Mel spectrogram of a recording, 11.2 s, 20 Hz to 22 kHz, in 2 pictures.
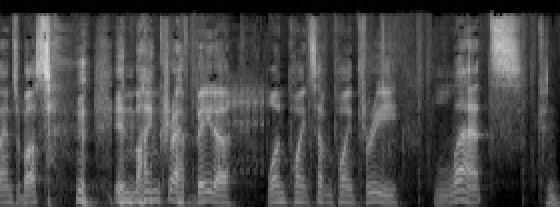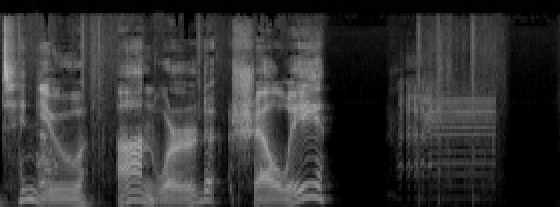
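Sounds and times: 
speech: 0.0s - 9.0s
laughter: 0.4s - 2.0s
sheep bleating in a video game: 2.1s - 2.8s, 5.9s - 6.4s, 9.5s - 10.7s.

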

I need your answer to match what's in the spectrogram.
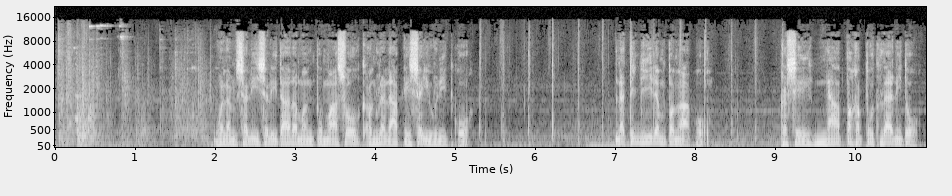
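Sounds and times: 
living-room door opening thunk: 0.0s - 2.0s
speech: 2.0s - 5.4s, 7.0s - 8.3s, 9.1s - 10.8s.

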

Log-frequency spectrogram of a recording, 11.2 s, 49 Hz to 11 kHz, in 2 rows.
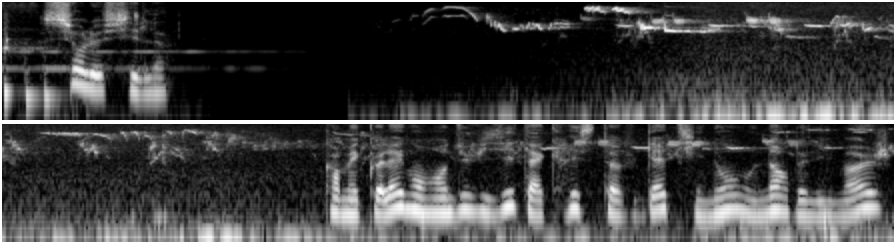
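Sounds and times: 
speech: 0.3s - 1.2s, 7.6s - 11.1s
several birds singing and chirping in a spring garden: 2.3s - 11.1s.

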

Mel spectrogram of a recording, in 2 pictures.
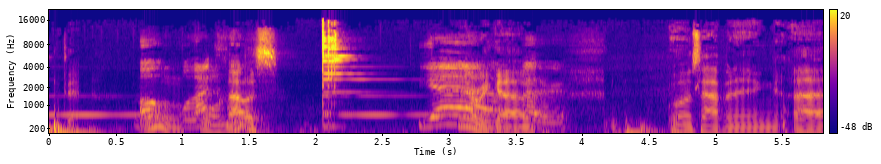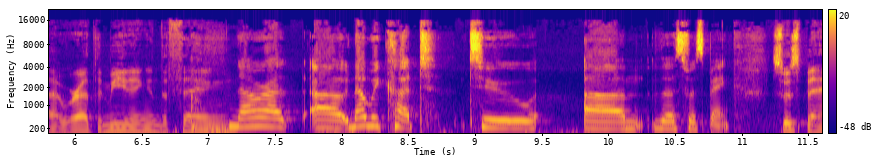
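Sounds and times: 
two glasses clinking together in a toast: 0.0s - 0.9s, 2.0s - 3.6s
speech: 0.1s - 2.2s, 2.8s - 11.5s.

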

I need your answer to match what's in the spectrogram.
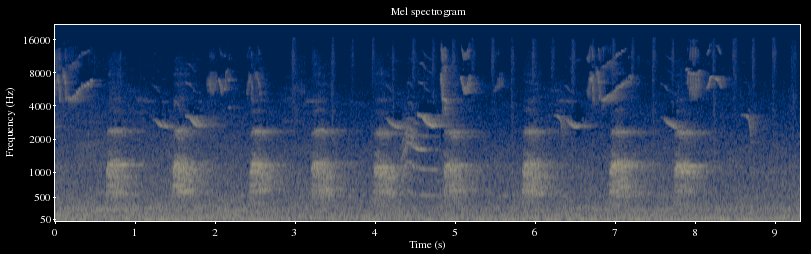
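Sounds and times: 
rhythmic barking-like bursts: 0.0s - 9.2s
small birds chirping outdoors behind an apartment building: 0.0s - 9.2s.

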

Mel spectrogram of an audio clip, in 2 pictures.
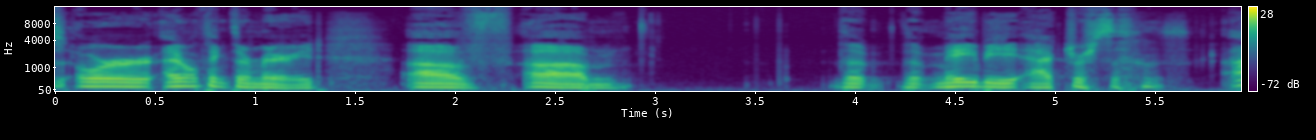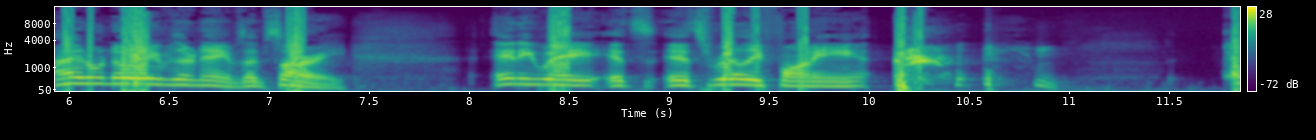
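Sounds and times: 
speech: 0.0s - 3.0s, 3.9s - 11.0s
harsh chesty coughing: 10.1s - 11.2s.

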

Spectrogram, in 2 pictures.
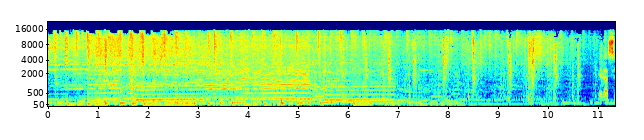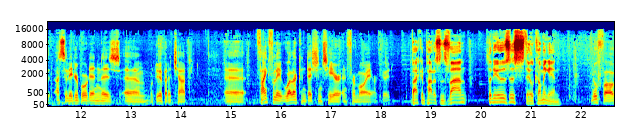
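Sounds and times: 
rally car engine roaring through a stage in Fermoy with gear changes: 0.0s - 12.2s
speech: 11.1s - 14.3s, 14.9s - 22.6s.

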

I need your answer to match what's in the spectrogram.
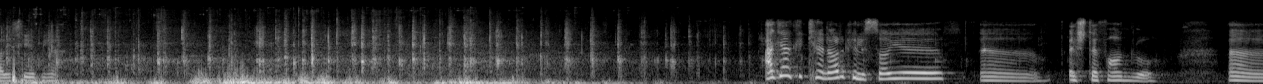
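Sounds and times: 
speech: 0.0s - 1.3s, 1.9s - 2.3s, 7.7s - 11.6s, 12.3s - 12.6s
hooves of a horse-drawn carriage clip-clopping on a street in the historic centre: 0.0s - 9.7s.

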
